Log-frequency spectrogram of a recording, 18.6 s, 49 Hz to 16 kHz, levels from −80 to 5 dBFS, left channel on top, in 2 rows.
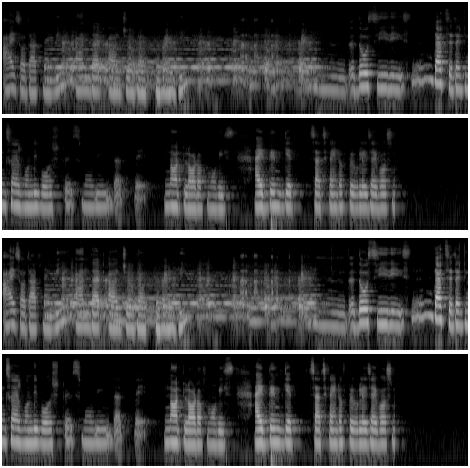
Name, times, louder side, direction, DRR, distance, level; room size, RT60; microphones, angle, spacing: voice 1, 0.0-3.7 4.7-5.5 5.7-12.2 12.6-15.2 15.5-17.2, right 4 dB, 30° right, 0.3 m, -33 dB
Guitar, 0.8-6.3, right 3 dB, 70° right, 1.6 m, -36 dB
15.5 x 6.2 x 3.6 m
head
